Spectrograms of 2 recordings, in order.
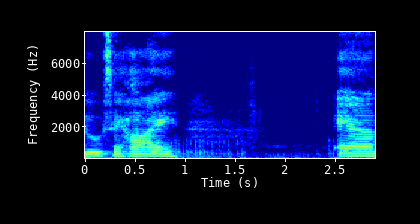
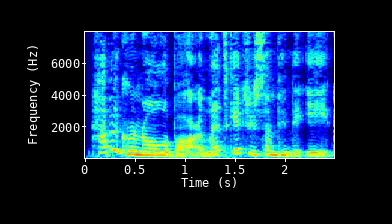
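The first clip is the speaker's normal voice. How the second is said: high, loud and fast fussing friend; higher, louder mock fussing; caring friend; 7 semitones higher, 8 dB louder, faster than usual. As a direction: imitate her quick, loud caretaking offer. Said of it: "she goes".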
